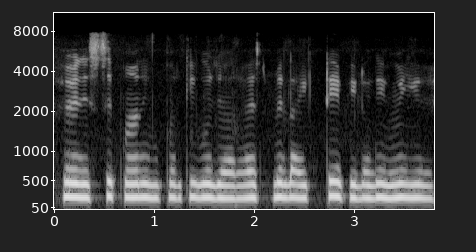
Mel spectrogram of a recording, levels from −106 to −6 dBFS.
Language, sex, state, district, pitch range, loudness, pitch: Hindi, female, Uttar Pradesh, Jalaun, 215-225 Hz, -24 LUFS, 225 Hz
